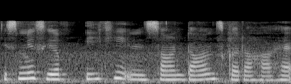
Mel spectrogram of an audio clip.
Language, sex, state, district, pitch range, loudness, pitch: Hindi, female, Punjab, Fazilka, 215-250 Hz, -15 LUFS, 225 Hz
